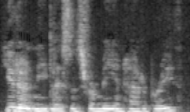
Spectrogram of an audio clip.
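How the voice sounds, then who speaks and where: An older woman giving an informal voice-coaching lesson to camera in an expressive, chatty, encouraging way with playful asides. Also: fairly low pitch, normal speed. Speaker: voice coach presenting a tutorial. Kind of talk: informal instructional talk to camera. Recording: echoey room, distant microphone.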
